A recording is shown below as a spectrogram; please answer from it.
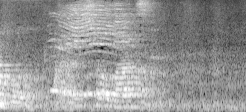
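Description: A brief high, quavering voice sound, bleat-like, about half a second in, lasting about a second. At the very start the strummed guitar music is just dying away.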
